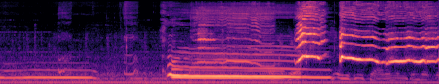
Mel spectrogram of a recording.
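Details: Pet dog singing along with its owner, a long steady low tone held first, then the dog's rising, wavering howls break in higher and louder toward the end, accompanied by the owner's voice.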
